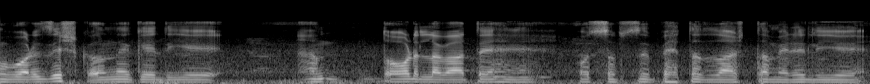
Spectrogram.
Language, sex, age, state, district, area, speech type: Urdu, male, 30-45, Uttar Pradesh, Gautam Buddha Nagar, urban, spontaneous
